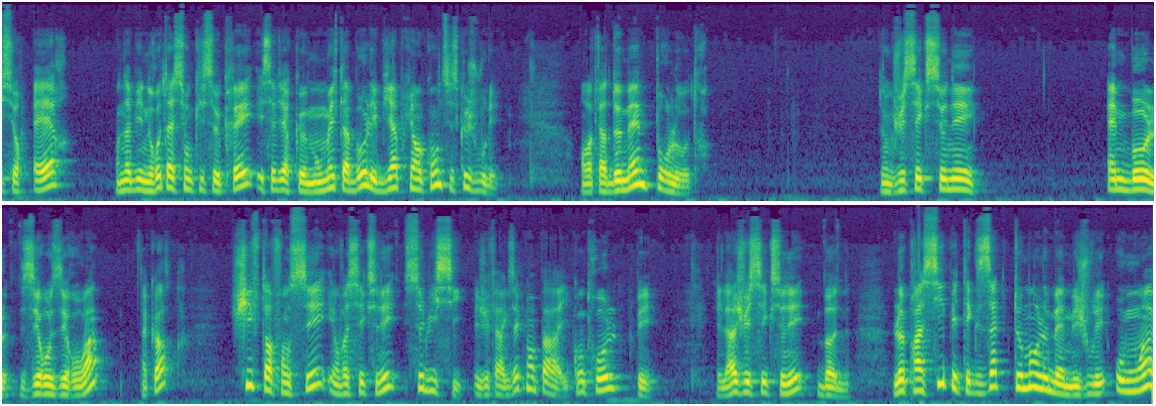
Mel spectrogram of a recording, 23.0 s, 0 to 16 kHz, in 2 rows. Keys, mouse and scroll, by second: 0.1 r, 7.8 a, 11.6 click, 15.4 shift+click, 17.5 ctrl+p.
